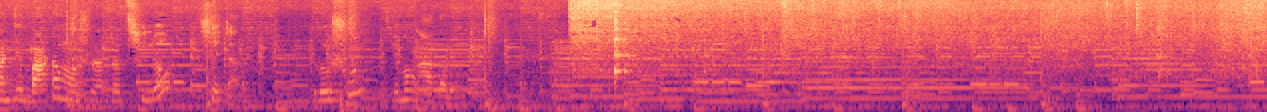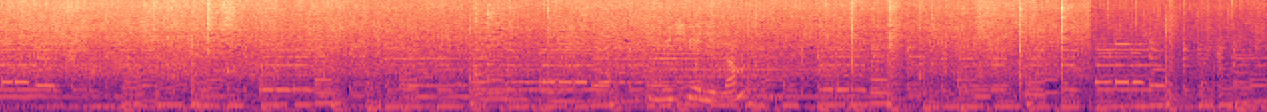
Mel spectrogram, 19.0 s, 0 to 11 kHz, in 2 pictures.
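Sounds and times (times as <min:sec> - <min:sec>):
paste sizzling in hot oil: 0:04.3 - 0:19.0
metal spatula scraping pan: 0:08.4 - 0:11.6.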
